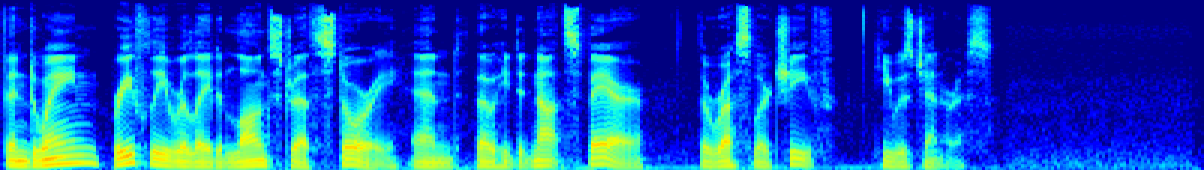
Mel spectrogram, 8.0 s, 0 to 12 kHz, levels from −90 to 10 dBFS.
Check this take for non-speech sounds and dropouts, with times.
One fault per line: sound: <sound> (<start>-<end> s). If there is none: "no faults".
no faults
